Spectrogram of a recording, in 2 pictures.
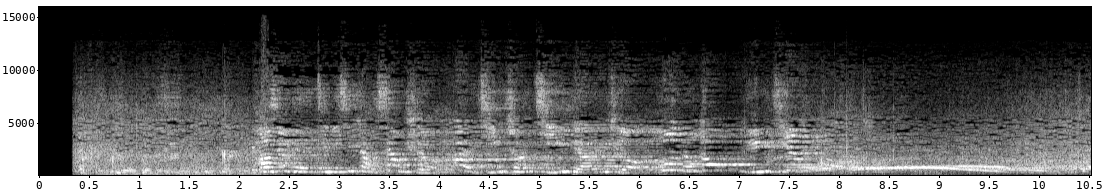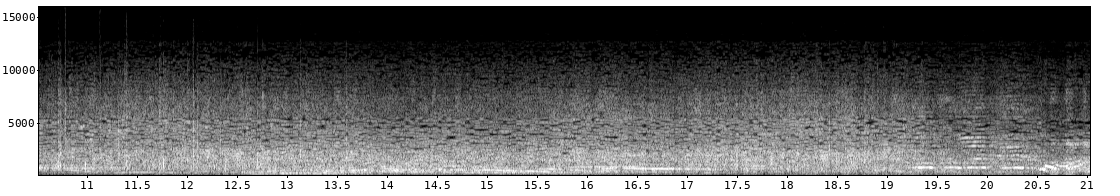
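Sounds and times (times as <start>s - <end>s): audience applauding: 0.4s - 2.2s, 7.9s - 21.0s.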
